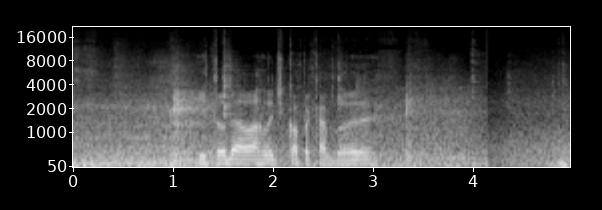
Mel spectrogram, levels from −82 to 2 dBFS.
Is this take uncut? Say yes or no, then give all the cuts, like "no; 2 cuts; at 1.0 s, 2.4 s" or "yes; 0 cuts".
no; 1 cut; at 4.1 s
